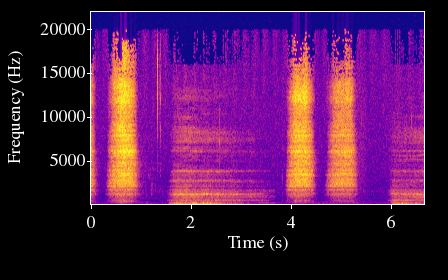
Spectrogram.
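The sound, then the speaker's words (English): Quick, sharp nasal inhales and longer, breathier mouth exhales from a calming breathing exercise, with two sniffs back to back. The breaths are moderately loud and alone, with no talk. “So it's just kind of 2 quick inhales through your nose and 1 out through your mouth.”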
